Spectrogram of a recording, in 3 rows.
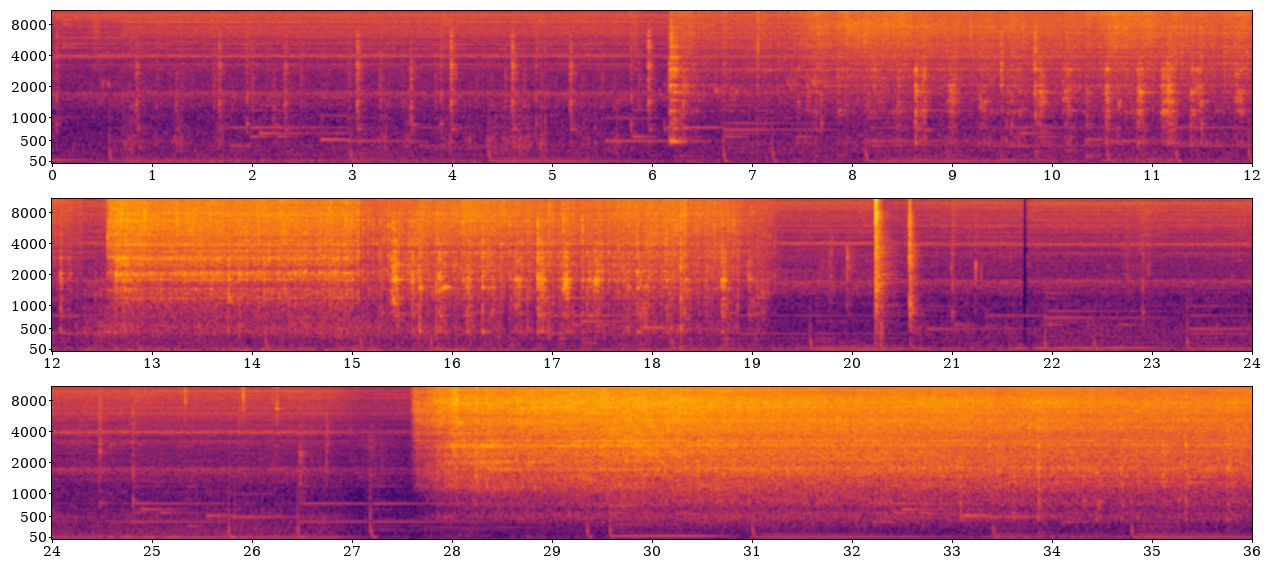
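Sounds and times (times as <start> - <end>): food sizzling in a frying pan: 0.2 - 19.6, 27.6 - 36.0
utensil scraping a pan: 3.1 - 19.3, 27.6 - 36.0.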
